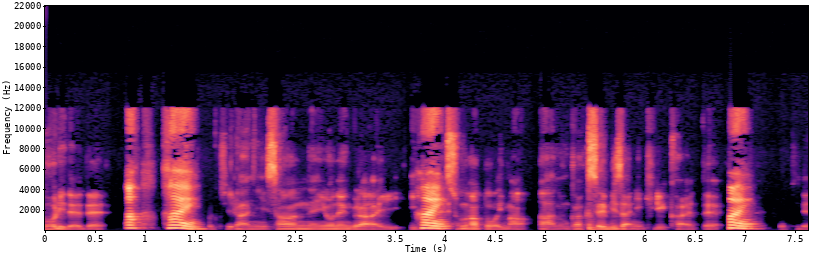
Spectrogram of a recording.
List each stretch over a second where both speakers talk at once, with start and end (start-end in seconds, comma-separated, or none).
none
